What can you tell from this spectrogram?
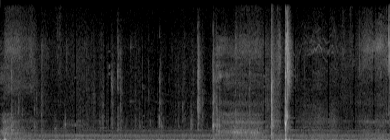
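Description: Test leads being handled and plugged into the meter and bench gear: light clicks and cable rustling, with one sharp click a little after four seconds in, over a faint steady hum.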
